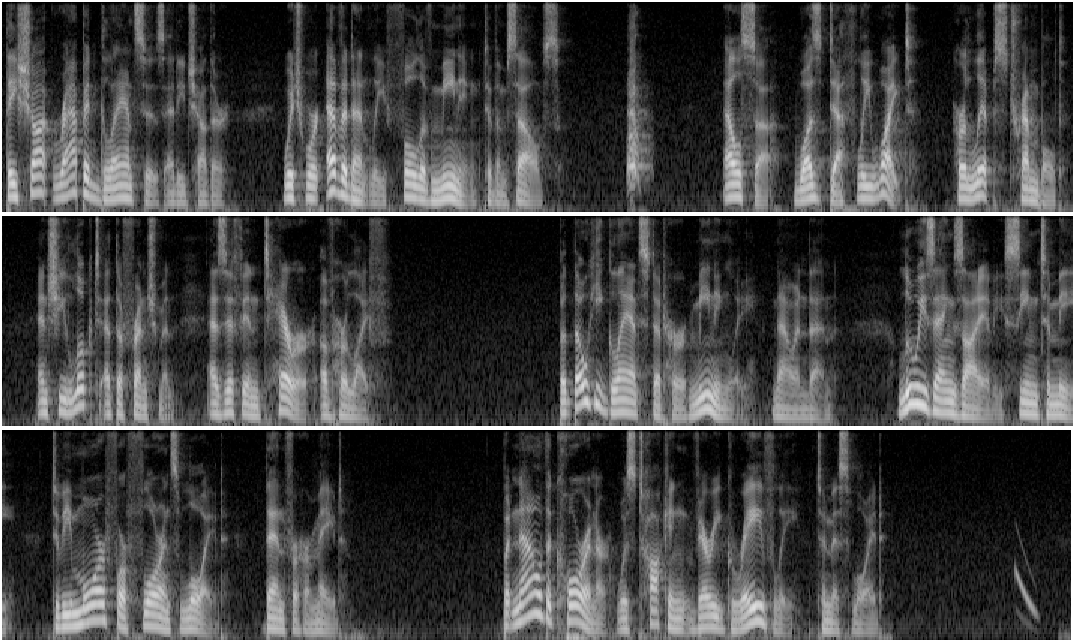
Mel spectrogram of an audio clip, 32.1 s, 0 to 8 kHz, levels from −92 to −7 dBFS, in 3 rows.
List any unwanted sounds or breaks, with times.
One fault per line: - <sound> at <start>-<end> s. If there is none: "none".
- bark at 6.2-6.5 s
- chirp at 31.5-31.8 s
